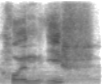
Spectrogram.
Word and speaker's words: Clineff: I am really excited to be joined today by Clineff. Did I pronounce that correctly?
